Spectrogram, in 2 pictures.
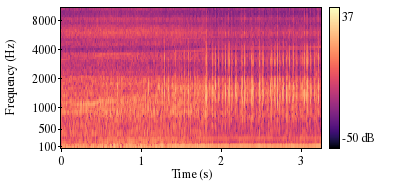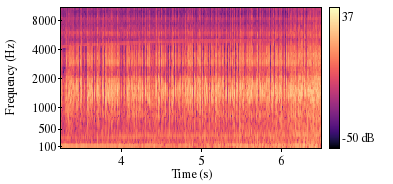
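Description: A small engine runs nearby, its whine slowly rising and growing louder.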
